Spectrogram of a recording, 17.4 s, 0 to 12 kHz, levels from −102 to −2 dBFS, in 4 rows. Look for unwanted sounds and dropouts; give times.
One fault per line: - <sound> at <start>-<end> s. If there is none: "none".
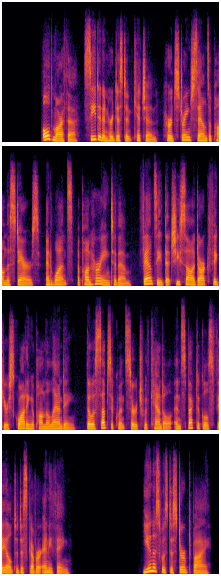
none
